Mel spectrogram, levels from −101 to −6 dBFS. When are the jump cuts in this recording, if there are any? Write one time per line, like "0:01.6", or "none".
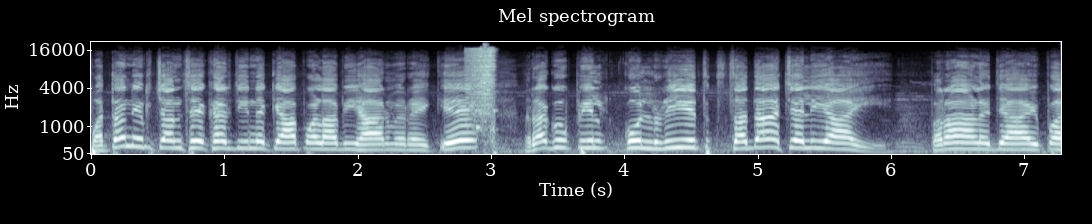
none

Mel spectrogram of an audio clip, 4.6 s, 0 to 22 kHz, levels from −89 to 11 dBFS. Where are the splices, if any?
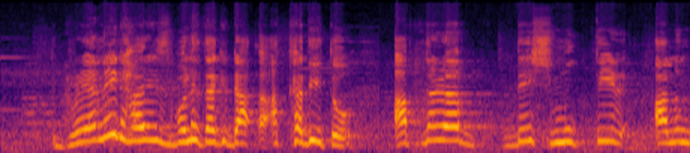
0:02.5

